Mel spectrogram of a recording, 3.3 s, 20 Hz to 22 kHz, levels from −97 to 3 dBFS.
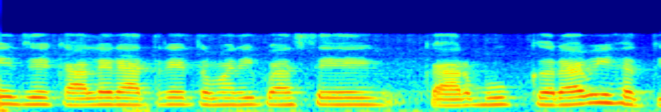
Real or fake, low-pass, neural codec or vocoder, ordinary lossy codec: real; 7.2 kHz; none; Opus, 64 kbps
